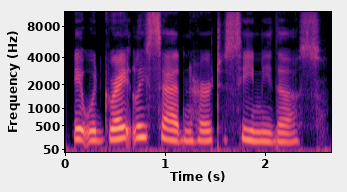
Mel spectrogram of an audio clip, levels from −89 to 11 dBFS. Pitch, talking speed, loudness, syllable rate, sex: 195 Hz, 200 wpm, -17 LUFS, 4.5 syllables/s, female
